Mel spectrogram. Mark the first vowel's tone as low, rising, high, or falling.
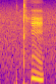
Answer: falling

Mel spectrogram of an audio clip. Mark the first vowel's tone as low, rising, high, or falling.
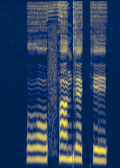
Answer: low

